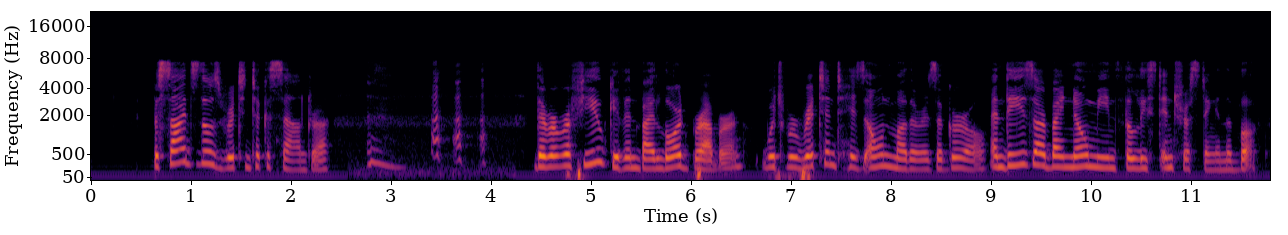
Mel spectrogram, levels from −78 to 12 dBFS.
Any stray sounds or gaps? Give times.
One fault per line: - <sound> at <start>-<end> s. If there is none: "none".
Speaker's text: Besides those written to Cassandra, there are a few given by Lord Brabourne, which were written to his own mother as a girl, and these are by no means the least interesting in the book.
- laugh at 2.6-4.1 s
